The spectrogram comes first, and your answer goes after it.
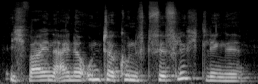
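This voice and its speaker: A woman playing a once cheerful wise traveler, now serious, speaking gently in an amateur church nativity play. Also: medium pitch, moderate pace, lightly acted.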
